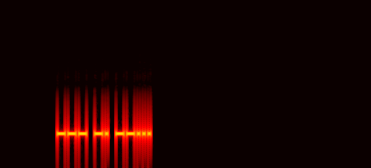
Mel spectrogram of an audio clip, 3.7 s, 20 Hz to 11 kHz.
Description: Morse code, heard as a keyed tone, about 46 wpm, 700 Hz. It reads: ON7
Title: Callsign Prefixes for Top 100 DXCC - 45wpm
